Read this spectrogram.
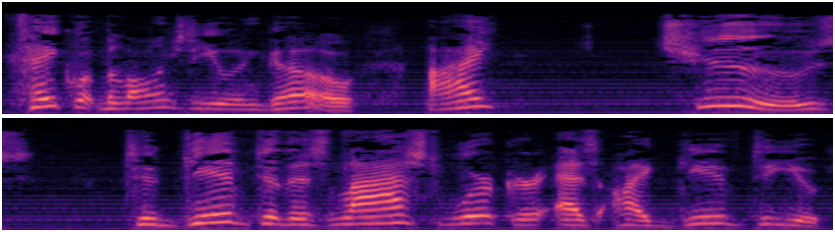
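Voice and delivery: firm master. Acted. Master answers the grumblers.

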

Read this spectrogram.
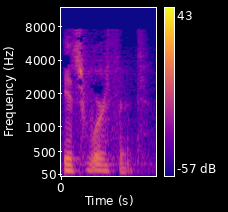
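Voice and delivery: softly voiced, understated quote; quiet encouragement. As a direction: say it softly, as earnest reassurance. Voices Paul encouraging believers.

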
